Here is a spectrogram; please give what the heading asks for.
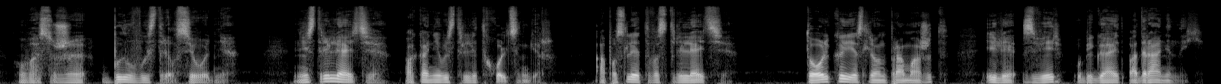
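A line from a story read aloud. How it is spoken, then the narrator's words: Whispered. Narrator (Russian): Я прошептал Джеймсу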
